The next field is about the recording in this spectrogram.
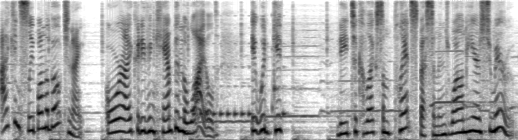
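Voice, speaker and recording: A calm, knowledgeable young perfumer with a slightly high voice and lively intonation. She reasons things through in a precise, polite way, and game music is clearly heard behind her. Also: brisk.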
